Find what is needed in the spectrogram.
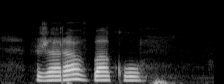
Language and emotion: Russian, neutral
